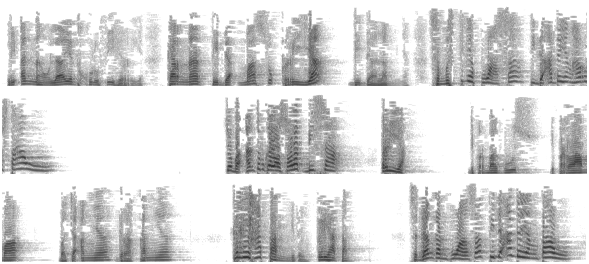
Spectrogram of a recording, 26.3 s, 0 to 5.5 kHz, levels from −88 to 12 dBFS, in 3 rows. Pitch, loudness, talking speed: 170 Hz, -19 LUFS, 75 wpm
